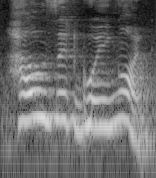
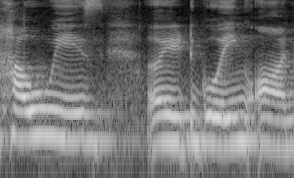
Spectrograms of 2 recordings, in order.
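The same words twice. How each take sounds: First: 'How is' blends into one word, 'how's'. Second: 'How' and 'is' are said as separate words. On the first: The speaker calls it right. "हाऊ इजचा एक शब्द झाला आहे हाऊज" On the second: The speaker calls it wrong. "Typical कधी कधी चुकीचे आपण उच्चार करतो"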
